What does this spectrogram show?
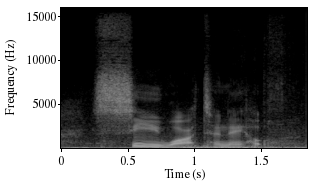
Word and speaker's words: Zihuatanejo: so i arrived here at z juan tanejo si watanejo that's how you pronounce it it's in mexico it's right by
